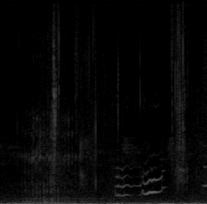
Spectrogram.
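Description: A newborn animal's thin, wavering squeak, about half a second long, a little past the middle, over a faint low background.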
